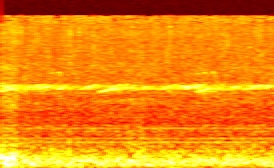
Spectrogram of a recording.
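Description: Rain falls steadily on a swamp, a dense, even hiss of drops with low pattering texture and a thin, constant high whine running through it, with no voices.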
